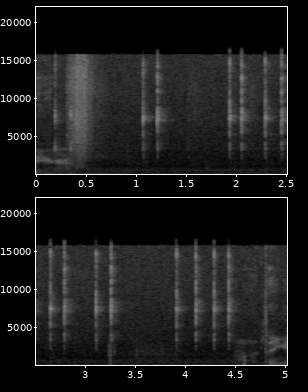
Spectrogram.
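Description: Short, sharp clicks tick again and again.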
